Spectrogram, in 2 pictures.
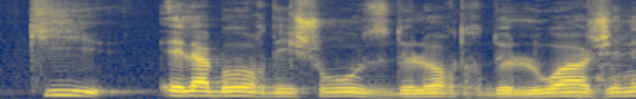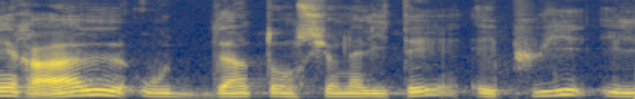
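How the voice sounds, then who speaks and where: A man speaks at a medium pitch with a Swiss accent and ordinary pitch variation. The recording is very clean, the background silent. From Switzerland (French-speaking). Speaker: palliative care physician. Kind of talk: conference talk. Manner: slow; hesitant, many fillers.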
